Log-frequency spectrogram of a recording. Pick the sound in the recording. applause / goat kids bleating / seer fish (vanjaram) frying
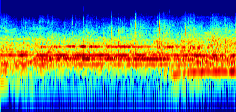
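applause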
